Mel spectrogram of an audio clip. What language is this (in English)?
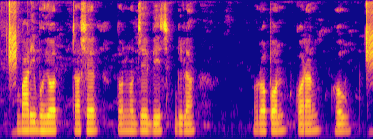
Bangla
